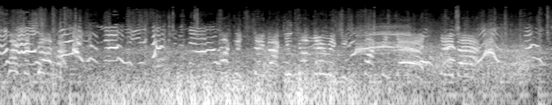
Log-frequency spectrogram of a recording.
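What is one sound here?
A man shouts angrily and threatens.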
